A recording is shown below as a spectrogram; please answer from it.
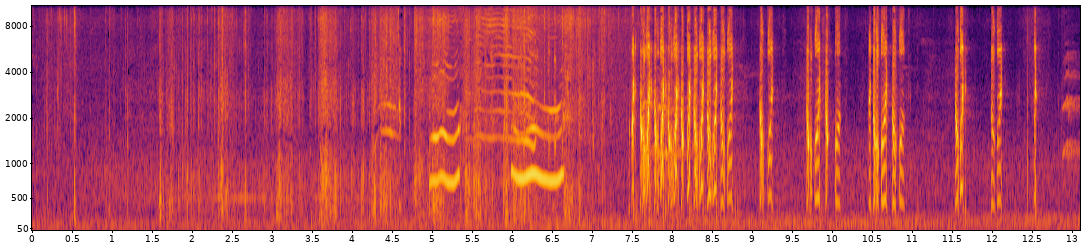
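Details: A rescued red fox, given a new toy, lets out several short, high, wavering whines that bend up and down in pitch. Loud crinkling, crunching bursts follow, with a faint human voice in the background.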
